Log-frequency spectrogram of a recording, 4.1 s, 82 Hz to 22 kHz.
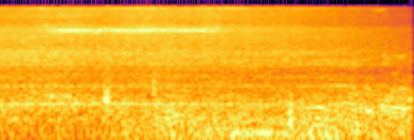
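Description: Steam hissing from a standing Chinese QJ 2-10-2 steam locomotive (Iowa Interstate No. 6988), slowly dying away, with a thin high whine running through it from about half a second to two seconds in.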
